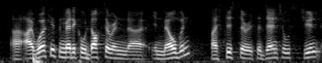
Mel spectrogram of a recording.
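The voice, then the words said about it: Australian English accent. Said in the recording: “my accent. I'm from Australia”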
